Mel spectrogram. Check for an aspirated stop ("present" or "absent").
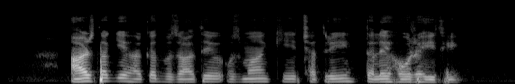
present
